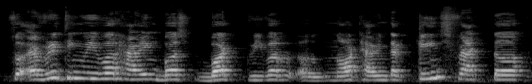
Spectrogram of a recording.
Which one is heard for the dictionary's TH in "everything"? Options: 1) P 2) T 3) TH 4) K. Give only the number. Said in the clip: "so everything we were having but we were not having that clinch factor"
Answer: 2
